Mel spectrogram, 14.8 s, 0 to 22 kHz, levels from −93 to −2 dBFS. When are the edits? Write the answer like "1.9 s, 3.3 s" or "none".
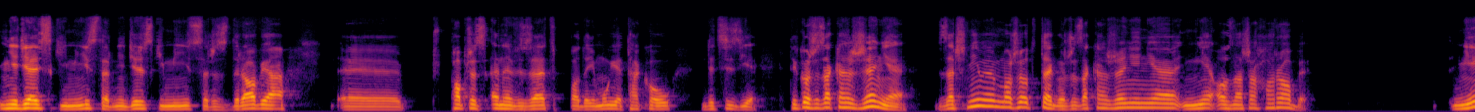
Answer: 7.8 s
